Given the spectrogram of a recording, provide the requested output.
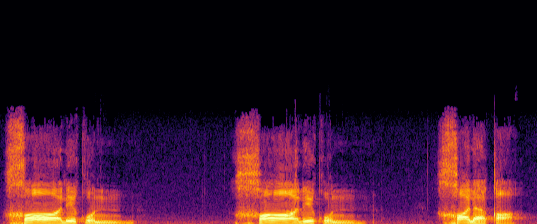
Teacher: موقعی که از حنجره از میان تارهای صوتی عبور میکنه، تارهای صوتی ارتعاشی ندارند، صرفاً مسیر عبور هوا رو تنظیم می کنند. این هوا با فشار دمیده میشه در جداره حلق، جداره حلق به ارتعاش و لرزش در میاد و صدای حرف خ یا حرف خا شنیده میشه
